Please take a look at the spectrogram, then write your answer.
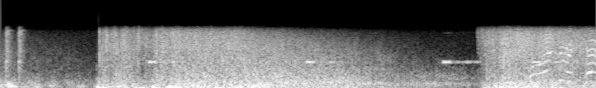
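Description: Torpedo and gunfire explosions in the naval battle game World of Warships Blitz, a dense roaring rumble of blasts and booms that cuts off abruptly twice, loud and close.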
